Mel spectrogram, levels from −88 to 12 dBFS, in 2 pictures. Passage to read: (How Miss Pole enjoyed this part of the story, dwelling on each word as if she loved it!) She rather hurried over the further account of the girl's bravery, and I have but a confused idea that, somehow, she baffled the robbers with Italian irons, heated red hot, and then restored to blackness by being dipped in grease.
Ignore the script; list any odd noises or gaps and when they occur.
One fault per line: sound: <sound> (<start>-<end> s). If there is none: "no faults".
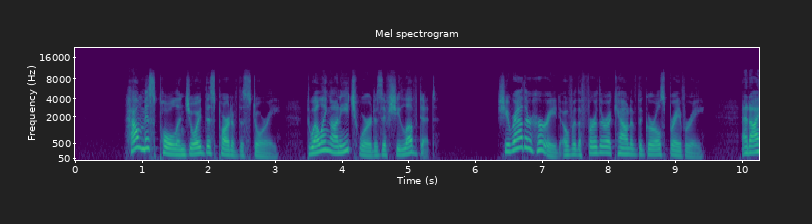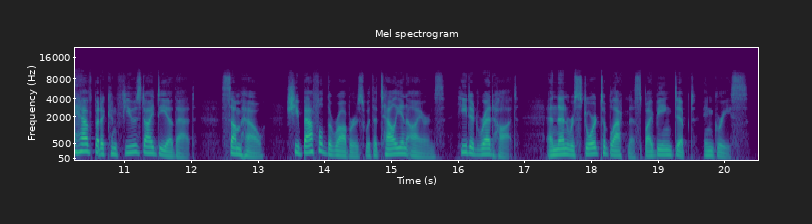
no faults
